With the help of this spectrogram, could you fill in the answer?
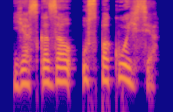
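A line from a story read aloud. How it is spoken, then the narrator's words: Hissed in face. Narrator (Russian): прошипел он мне в лицо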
